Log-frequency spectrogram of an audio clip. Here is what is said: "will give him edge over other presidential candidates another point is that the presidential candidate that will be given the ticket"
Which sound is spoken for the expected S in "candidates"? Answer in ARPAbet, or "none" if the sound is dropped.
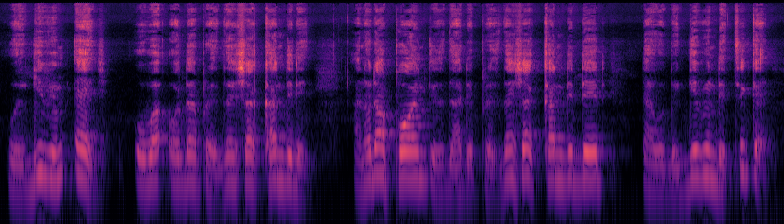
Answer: none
